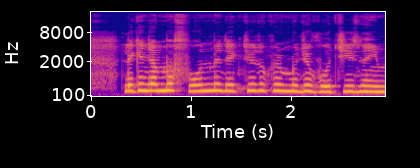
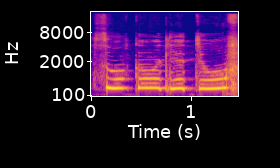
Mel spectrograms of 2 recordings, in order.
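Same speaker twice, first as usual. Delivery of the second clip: high, louder words through giggles; laughing; 9 semitones higher, 6 dB louder than usual. Real, not acted. Vlogger retells her soup slip, laughing through it. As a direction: barely get it out for laughing. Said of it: "इतना हंसी हूँ ना".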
